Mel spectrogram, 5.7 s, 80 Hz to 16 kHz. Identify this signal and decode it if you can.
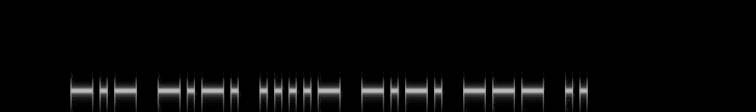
Morse code, heard as a keyed tone, about 22 wpm, 700 Hz. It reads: KC4COI
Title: USA Call Signs - 6 Characters - Repeated 2x - 22wpm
